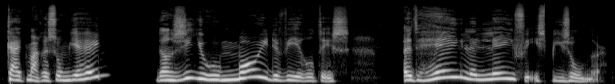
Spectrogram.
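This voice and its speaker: Woman playing a wise rat, gentle, reassuring, lively pitch, dry sound. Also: unhurried, dry recording. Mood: calm, kind.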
